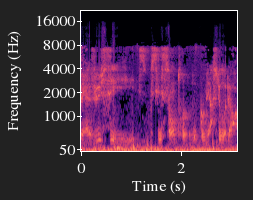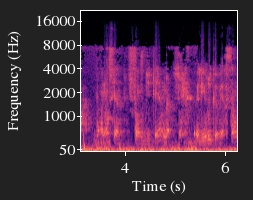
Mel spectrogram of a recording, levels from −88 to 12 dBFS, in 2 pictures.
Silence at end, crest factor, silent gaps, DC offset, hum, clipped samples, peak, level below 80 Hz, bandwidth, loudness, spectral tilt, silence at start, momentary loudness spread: 0 s; 10 dB; none; under 0.1%; none; under 0.1%; -6 dBFS; -22 dBFS; 14 kHz; -18 LUFS; -3 dB/octave; 0 s; 4 LU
